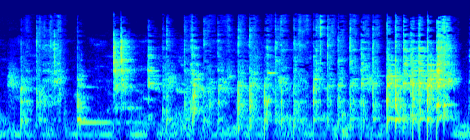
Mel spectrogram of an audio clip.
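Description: Steel spoon clinking and scraping in a steel bowl as salt is spooned out, with a longer, denser scrape about four seconds in as the salt is tipped from the bowl.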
